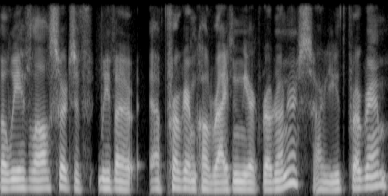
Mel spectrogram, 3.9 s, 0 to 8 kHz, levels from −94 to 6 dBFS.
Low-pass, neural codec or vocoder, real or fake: 7.2 kHz; none; real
